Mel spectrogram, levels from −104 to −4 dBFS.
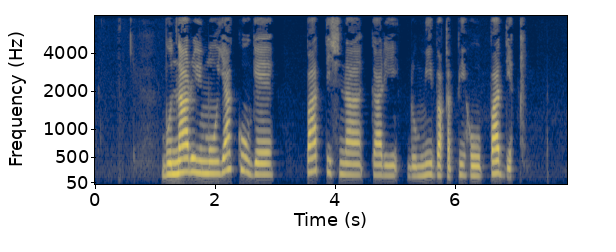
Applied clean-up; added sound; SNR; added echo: none; none; none; none.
